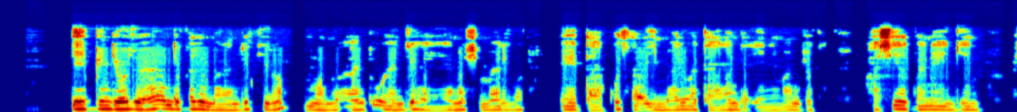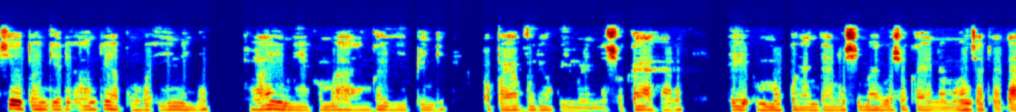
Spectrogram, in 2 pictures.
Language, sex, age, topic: Oshiwambo, male, 25-35, finance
